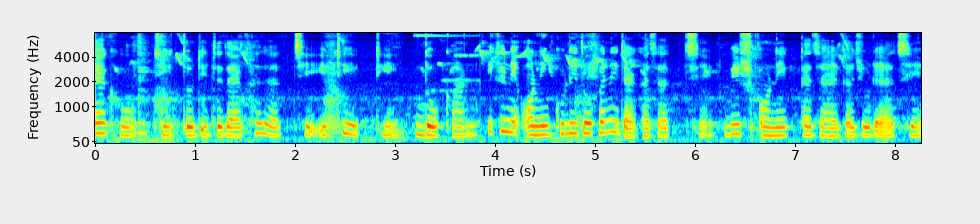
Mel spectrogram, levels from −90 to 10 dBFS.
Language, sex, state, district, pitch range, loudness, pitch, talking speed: Bengali, female, West Bengal, Jalpaiguri, 225-275 Hz, -19 LUFS, 240 Hz, 125 wpm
